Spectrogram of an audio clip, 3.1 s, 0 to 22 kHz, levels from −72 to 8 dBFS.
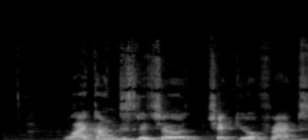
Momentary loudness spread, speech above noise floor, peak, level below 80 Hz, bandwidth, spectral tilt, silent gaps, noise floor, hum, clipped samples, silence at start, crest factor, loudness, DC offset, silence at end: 6 LU; 37 dB; -2 dBFS; -56 dBFS; 16 kHz; -5 dB/octave; none; -57 dBFS; none; under 0.1%; 0.65 s; 18 dB; -20 LUFS; under 0.1%; 0 s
